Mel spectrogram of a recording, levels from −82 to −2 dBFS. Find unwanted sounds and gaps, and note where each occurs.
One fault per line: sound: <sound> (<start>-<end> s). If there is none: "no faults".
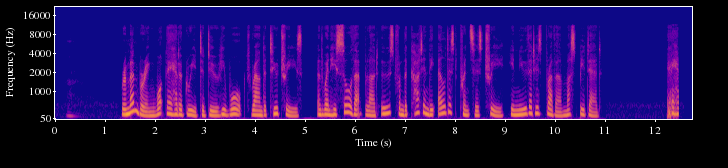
sound: sigh (0.2-0.8 s)
sound: laugh (12.2-12.5 s)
